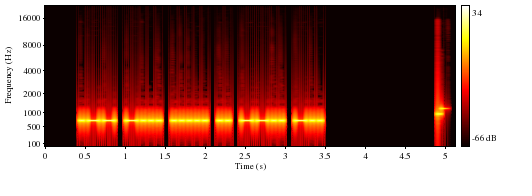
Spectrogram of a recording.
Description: Morse code, heard as a keyed tone, about 25 wpm, 700 Hz. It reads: WB5IZD
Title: USA Call Signs - 2x Character Spacing - 25wpm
